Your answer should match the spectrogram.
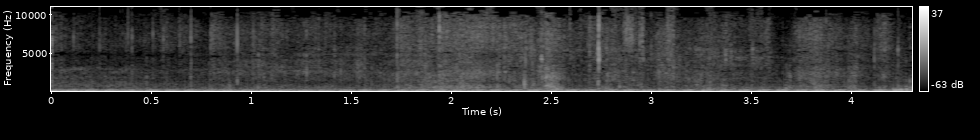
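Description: A steady low engine-like hum runs throughout. Over it come a few faint sharp crackles and snaps about halfway through, from a low grass-and-brush fire creeping through pine undergrowth.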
